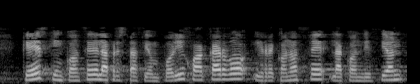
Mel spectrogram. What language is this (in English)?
Spanish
